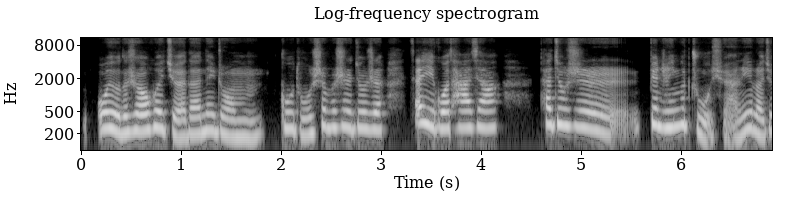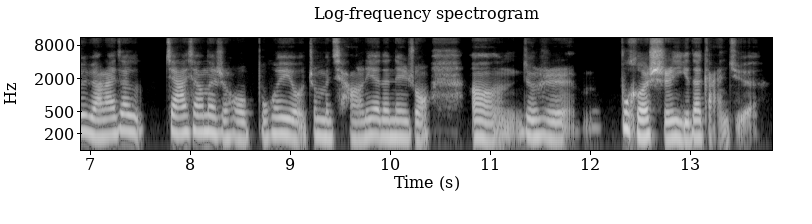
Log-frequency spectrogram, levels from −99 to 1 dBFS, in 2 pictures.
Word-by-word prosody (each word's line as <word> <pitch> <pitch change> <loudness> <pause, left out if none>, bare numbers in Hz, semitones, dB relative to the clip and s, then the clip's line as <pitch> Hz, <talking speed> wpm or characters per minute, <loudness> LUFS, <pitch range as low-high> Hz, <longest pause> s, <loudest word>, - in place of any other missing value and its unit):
我 250 +2 +5
有 235 -3 +6
的 210 - +3
时 225 - +1
候 225 +1 +6
会 255 +1 +4
觉 180 -6 0
得 195 +1 +2
那 225 0 +2
种 180 -3 -1 0.2
孤 250 -1 0
独， 195 -3 -2
是 250 +7 -1
不 260 - +1
是 260 -1 0
就 250 0 +1
是 235 -1 +1 0.2
在 - - +3
异 300 -3 +5
国 250 0 +4
他 255 +1 +2
乡， 260 0 +1 0.4
它 300 - +2
就 290 0 +3
是 250 -4 0
变 295 -2 +3
成 260 - +4
一 265 - +3
个 290 - +3
主 200 - -2
旋 - - -6
律 240 +4 +1
了？ 200 - +2
就 220 +4 -1
原 185 -4 0
来 190 +1 0
在 230 +2 -1 0.4
家 205 -1 0
乡 215 -1 -1
的 210 -2 +1
时 180 -3 -4
候 170 -2 -3
不 170 0 -10
会 195 +1 -1
有 170 -3 -2
这 185 - -7
么 180 -2 -1
强 165 -1 -6
烈 185 +1 -1
的 180 -1 -1
那 175 -1 -1
种， 160 -3 -4 0.4
嗯， 170 +2 -2
就 185 -3 -1
是 175 +6 -4 0.4
不 250 - +2
合 185 -6 +3
时 170 -2 +4
宜 160 -2 0
的 175 +1 +1
感 200 - -9
觉？ - - -10
205 Hz, 270 characters per minute, -24 LUFS, 180-250 Hz, 0.4 s, 有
